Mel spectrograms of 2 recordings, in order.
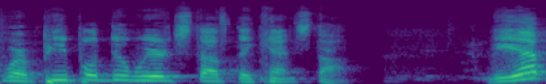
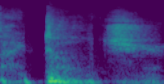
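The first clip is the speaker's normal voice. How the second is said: breathless smug whisper; whispered told-you-so; 4 dB quieter than usual. Retold or imitated. Wife whispering to husband she was right, smug. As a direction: hiss it as vindicated wife. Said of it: "And my wife goes".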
